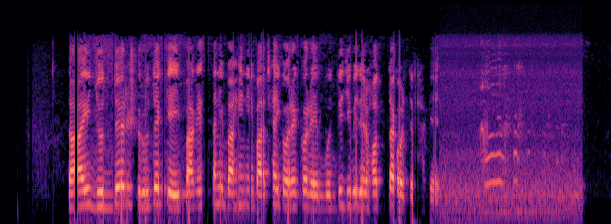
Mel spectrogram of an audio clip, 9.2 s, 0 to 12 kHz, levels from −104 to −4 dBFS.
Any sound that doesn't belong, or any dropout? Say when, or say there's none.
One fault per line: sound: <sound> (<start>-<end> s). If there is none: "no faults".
sound: laugh (7.2-8.7 s)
